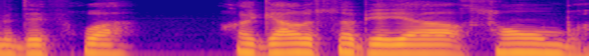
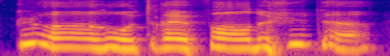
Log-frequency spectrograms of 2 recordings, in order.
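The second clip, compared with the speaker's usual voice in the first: high, loud frantic plea; desperate praise; 7 semitones higher, 5 dB louder than usual. A narrator's reading. Akab begging God for mercy, a loud desperate cry. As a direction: beg for mercy at full voice. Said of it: "il déchire sa robe".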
